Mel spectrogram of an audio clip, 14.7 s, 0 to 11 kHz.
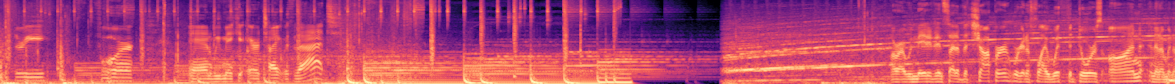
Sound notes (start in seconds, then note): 4.7 calm hiphop music; 9.0 revving up sound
